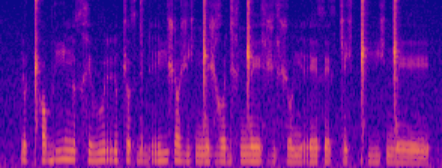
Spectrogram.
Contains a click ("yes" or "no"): yes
